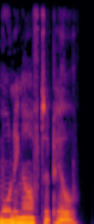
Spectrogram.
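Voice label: "morning-after pill", British English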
